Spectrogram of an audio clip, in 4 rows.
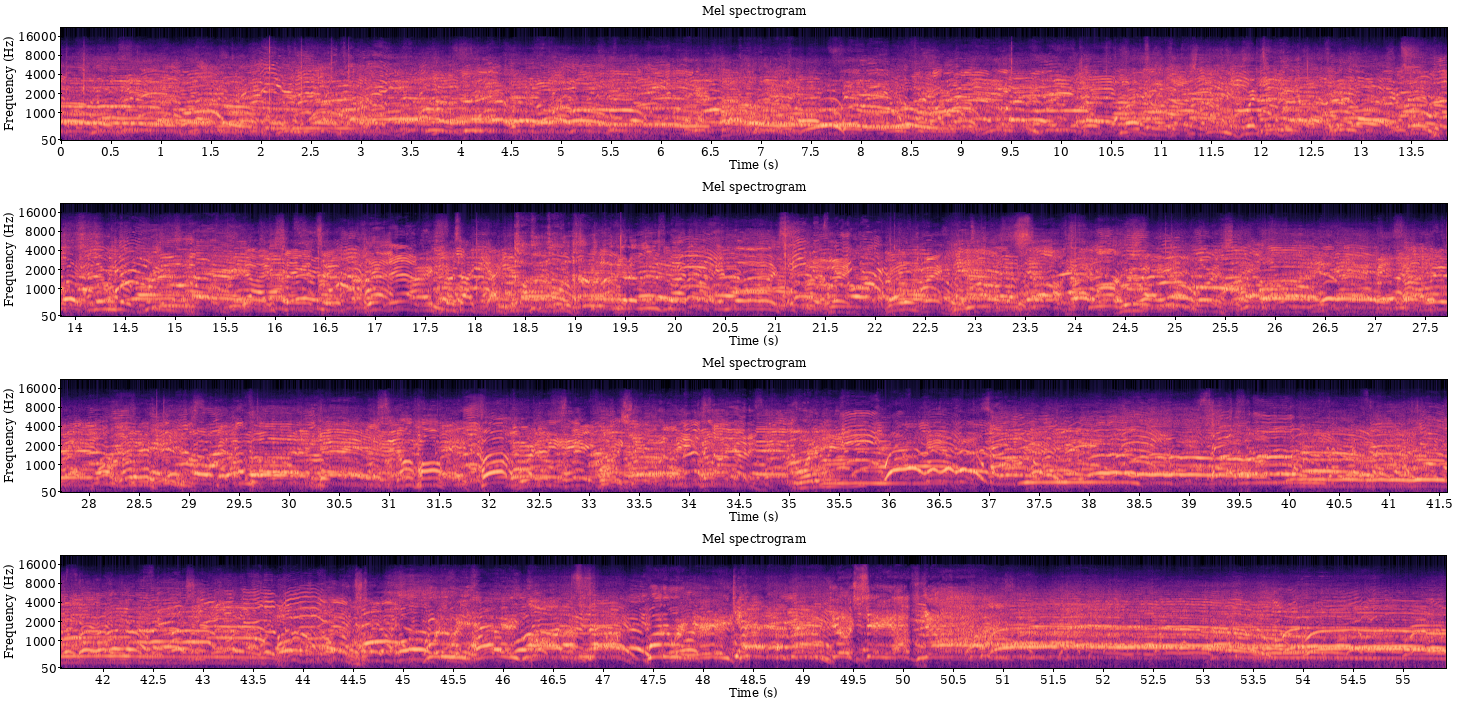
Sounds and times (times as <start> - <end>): Speech: 0.0 - 55.4.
